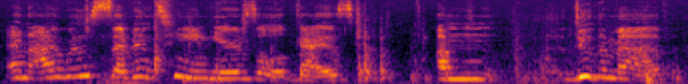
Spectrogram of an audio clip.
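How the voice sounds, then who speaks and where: A woman in her twenties with a fairly high voice tells her story in an animated, joking way, as a singer guest on a casual podcast. She sits a little away from the mic, with a faint hiss of background noise behind her. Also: measured pace, recorded from a distance. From United States. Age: 20s. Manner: animated storyteller, jokey, talks to viewers.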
